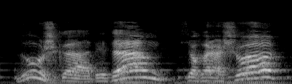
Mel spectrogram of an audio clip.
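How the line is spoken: Hoarse shout behind door. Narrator (Russian): закричали за дверью охрипшим голосом

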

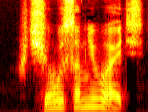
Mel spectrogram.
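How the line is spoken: Hopeless sigh. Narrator (Russian): безнадежно вздохнул Чиф

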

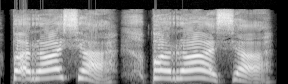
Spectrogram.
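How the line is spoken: Shouting. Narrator (Russian): кричала Верка

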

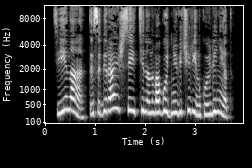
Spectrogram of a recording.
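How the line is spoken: Shouted. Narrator (Russian): прокричала моя лучшая подружка Женя

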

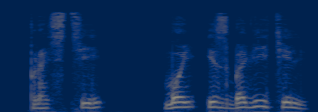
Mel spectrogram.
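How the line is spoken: Sobbing. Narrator (Russian): говорила она, всхлипывая

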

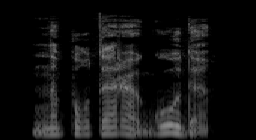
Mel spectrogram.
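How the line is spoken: Hoarse correction. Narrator (Russian): сипло поправила я

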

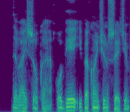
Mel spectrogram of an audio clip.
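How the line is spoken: Hoarse rasp. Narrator (Russian): прохрипел Хардвуд

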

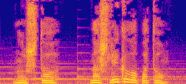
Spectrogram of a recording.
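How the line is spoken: Hoarse question. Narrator (Russian): осипшим голосом спросил Семенов

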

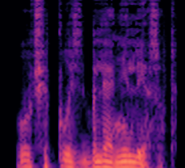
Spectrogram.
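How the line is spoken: Grumbled. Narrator (Russian): буркнул Отто

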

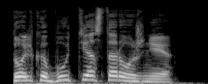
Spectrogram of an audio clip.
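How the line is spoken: Shouted after someone. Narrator (Russian): крикнула она мне вслед

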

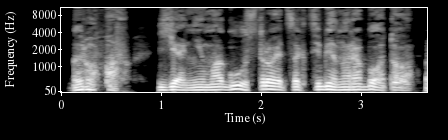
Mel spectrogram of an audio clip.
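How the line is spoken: Whisper. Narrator (Russian): прошептала она

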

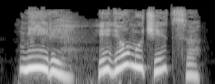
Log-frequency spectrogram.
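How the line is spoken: Sighing. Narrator (Russian): вздохнула Лиля

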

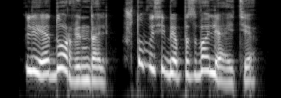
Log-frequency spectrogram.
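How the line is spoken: Indignant exclamation. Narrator (Russian): воскликнул, судя по голосу, теперь уже действительно проректор Игибдил, возмущенно

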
